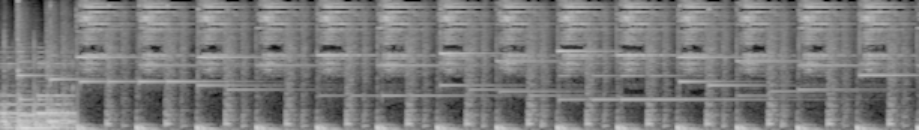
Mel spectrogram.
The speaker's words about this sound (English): We will ring those Christmas bells so quietly, quietly. We will hear the dingle, dingle when they jingle, jingle. Yes, we'll ring those Christmas bells so quietly, quietly.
